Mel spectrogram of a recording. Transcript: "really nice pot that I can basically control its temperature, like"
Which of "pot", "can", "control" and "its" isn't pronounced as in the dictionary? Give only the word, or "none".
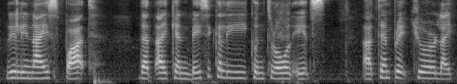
none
